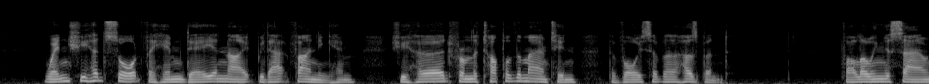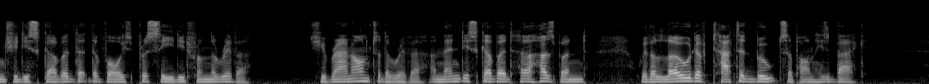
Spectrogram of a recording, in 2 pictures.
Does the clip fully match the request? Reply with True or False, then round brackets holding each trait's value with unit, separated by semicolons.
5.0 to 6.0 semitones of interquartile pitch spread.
False (2.8 semitones)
